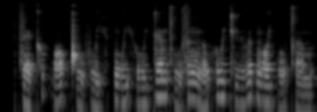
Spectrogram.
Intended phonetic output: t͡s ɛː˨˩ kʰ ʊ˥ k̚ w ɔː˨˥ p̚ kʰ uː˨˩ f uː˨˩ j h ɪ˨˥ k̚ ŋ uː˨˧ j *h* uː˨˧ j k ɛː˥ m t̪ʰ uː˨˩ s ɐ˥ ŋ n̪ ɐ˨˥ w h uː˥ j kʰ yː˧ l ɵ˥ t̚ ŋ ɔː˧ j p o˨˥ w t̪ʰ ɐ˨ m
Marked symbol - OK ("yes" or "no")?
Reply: yes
